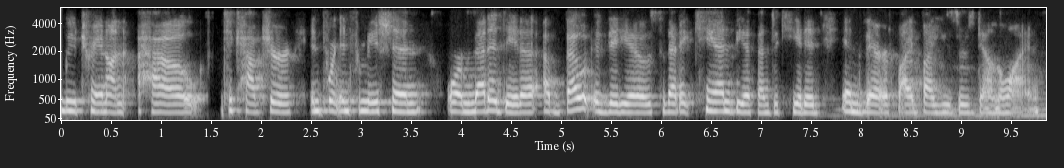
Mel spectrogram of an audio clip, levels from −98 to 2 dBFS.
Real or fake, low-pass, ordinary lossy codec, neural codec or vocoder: fake; 5.4 kHz; Opus, 24 kbps; codec, 16 kHz, 16 kbps, FreqCodec, smaller model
